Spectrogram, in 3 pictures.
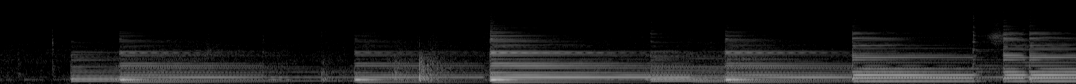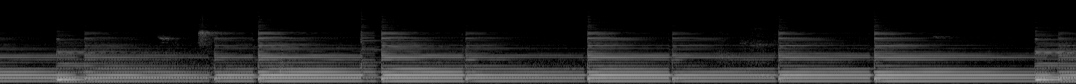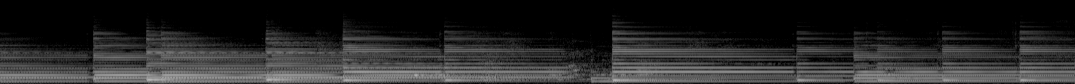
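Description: Acoustic guitar strumming slow chords, each strum ringing out and fading before the next, about one every second or two and a little quicker near the end.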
